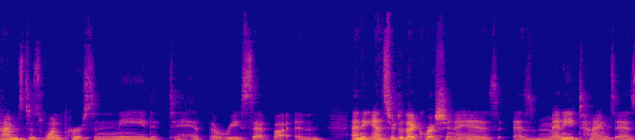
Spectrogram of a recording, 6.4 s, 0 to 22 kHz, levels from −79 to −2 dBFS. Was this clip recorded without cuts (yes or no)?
yes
